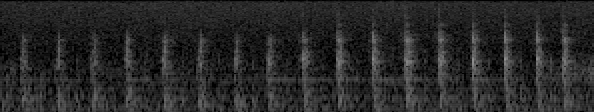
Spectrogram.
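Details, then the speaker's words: Toyota brake caliper with the wheel off, rocked by hand: sharp metallic clatter of about three knocks per second. On the road it knocks loudly over uneven surfaces. Loose caliper rattle; worn guide bolts suspected. "это мы видим вот такое болтания суппорта и вот таким вот грохотом как бы звук очень неприятен порой иногда кажется что едешь вот неровные дороги и люди на тебя оглядываются"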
